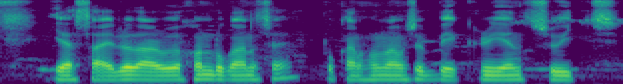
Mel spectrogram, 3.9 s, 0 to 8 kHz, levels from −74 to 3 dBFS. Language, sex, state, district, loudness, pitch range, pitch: Assamese, male, Assam, Kamrup Metropolitan, -17 LUFS, 110-115 Hz, 110 Hz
